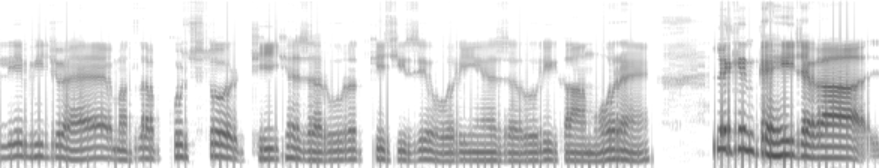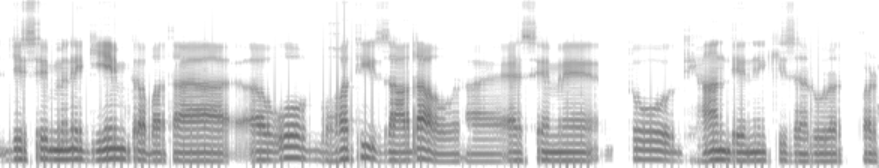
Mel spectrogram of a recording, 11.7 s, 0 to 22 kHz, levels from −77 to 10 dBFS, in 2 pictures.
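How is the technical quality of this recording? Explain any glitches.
The recording has one fault, audible across the entire clip. Planar audio read as interleaved, start to end: each 46 ms block of left-then-right samples is read as alternating pairs, so the speech plays an octave high with a 21.5 Hz flutter.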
